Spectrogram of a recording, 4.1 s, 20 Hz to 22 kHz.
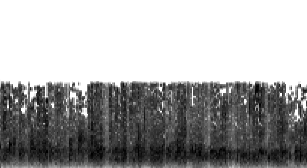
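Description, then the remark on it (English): A crowd of people claps steadily in a round of applause for a head teacher who won Head Teacher of the Year in 2017 for primary school, a dense, continuous wash of hand claps that stays loud and even from start to finish with no voices rising above it. “He won Head Teacher of the Year in 2017 for primary school, so I actually think that deserves a significant round of applause.”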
